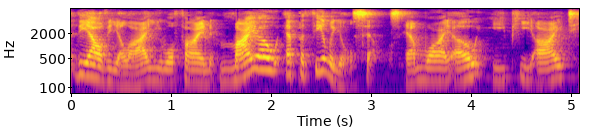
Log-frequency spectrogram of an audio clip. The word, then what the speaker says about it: myoepithelial: a pocket within the alveoli you will find myoepithelial cells my oep i th e li al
